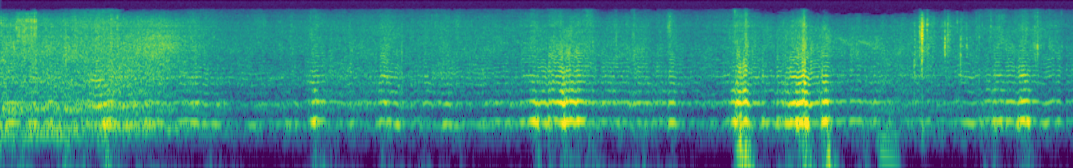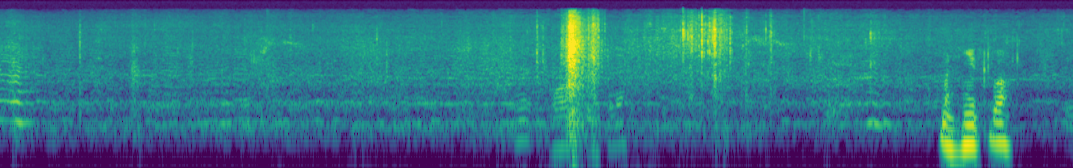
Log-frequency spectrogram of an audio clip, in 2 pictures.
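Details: Wild ground bees, small bees nesting in an underground cavity or termite mound, as honey hunters break into the nest: a steady low droning hum with a clear overtone for eight seconds, then quieter, with sharp knocks and thuds.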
